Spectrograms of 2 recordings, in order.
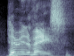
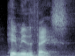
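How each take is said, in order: First: High, loud demand; insistent shouted dare. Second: Said in the usual way. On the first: Pretend. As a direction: yell it as an escalated challenge. Repeated dare, at its peak.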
